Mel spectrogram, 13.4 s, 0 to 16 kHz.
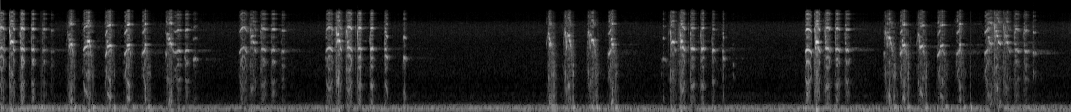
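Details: Nesting bald eagle calling on alert beside its eggs, nest cam, evening of 22 February 2016; repeated squeaky chattering phrases, each several quick piping notes, about four notes a second, with short pauses between bursts and a constant low rumble beneath.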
